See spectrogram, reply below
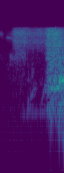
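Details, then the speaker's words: Home mechanical ventilator running audibly in the background while its user, an adult man, introduces a podcast and speaks over it; home mechanical ventilator sound. "Hello everyone, my name is. That noise you're hearing is my ventilator, and welcome to Page Turners They Were Not, my Star Wars podcast."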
